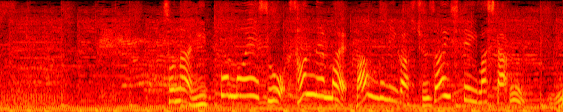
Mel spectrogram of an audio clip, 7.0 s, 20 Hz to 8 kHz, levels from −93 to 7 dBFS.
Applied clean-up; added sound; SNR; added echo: none; none; none; none.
